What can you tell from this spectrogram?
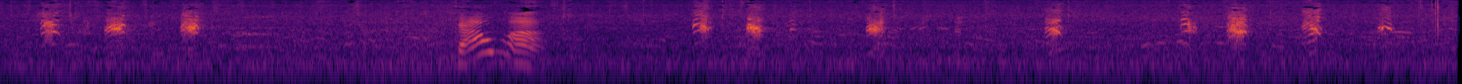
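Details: A stressed female Pinscher at the beach gives sharp, high yaps in quick bursts over steady surf noise; she starts barking as soon as she arrives.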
